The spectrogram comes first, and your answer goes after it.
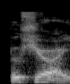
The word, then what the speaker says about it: Bouchard: Bouchard, you don't pronounce it the D.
